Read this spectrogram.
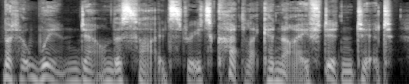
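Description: A woman voicing a fussy, theatrical older English lady from a novel, gushing and bossy, with drawn-out, affected exclamations. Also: rumbling low, lively intonation, a little mellow, slightly rough, no room sound, clean studio sound, exaggerated voice. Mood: breezy, opinionated.

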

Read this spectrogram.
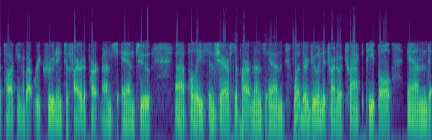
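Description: A man with an extremely low voice speaks over a narrow, phone-like line with no room sound. He explains news in a measured, conversational way, pausing and feeling for his phrasing as a guest on a radio show. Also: no room sound. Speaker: newspaper editor, radio guest.

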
